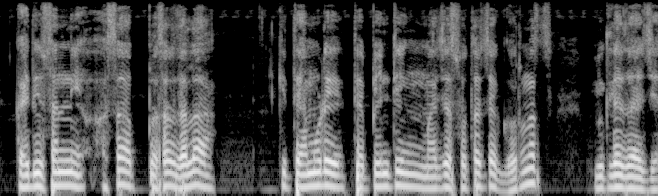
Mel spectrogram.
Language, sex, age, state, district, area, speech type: Marathi, male, 45-60, Maharashtra, Yavatmal, rural, spontaneous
